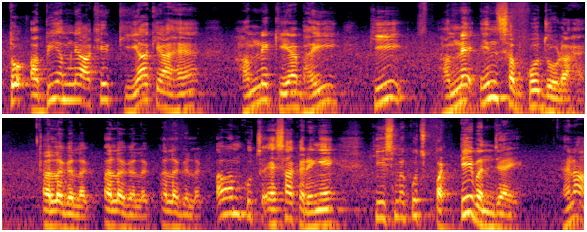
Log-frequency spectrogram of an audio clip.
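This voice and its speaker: A man's voice: a little high, darkish tone, slight background noise. A man teaching a math lesson, counting aloud patiently and checking often that his students follow.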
